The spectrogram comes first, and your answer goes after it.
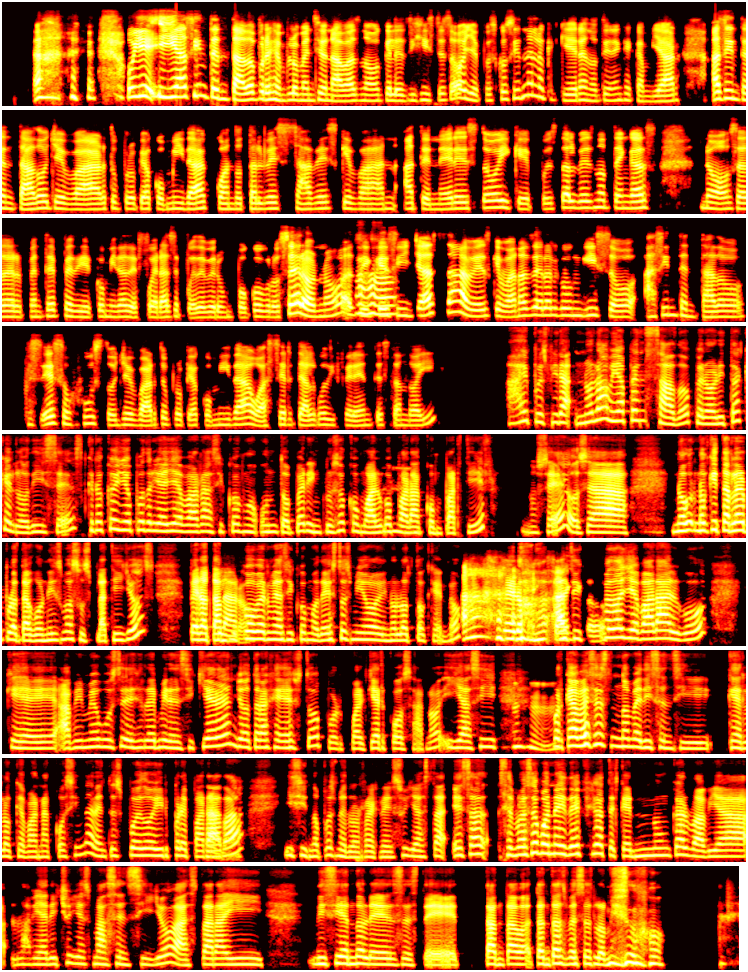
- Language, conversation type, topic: Spanish, advice, ¿Cómo puedo manejar la presión social cuando como fuera?
- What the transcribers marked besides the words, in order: laugh; laughing while speaking: "Ah"; laughing while speaking: "pero así"; laughing while speaking: "lo mismo"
